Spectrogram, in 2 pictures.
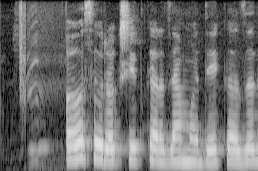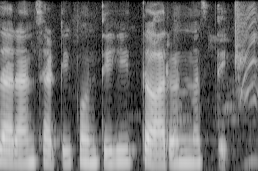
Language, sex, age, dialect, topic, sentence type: Marathi, female, 36-40, Standard Marathi, banking, statement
